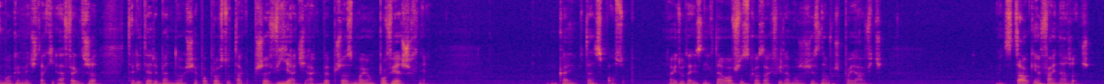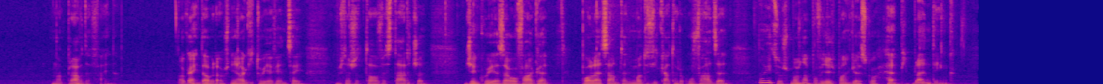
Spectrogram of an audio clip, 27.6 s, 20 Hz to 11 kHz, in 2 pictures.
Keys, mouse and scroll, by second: 18.3-21.6 middle drag.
